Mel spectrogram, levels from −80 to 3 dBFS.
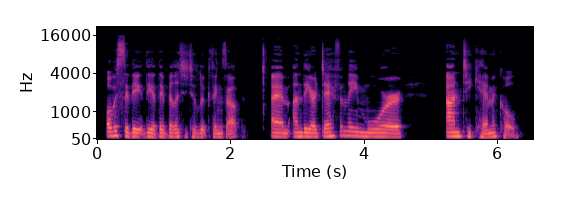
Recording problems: none

